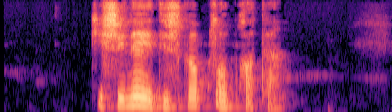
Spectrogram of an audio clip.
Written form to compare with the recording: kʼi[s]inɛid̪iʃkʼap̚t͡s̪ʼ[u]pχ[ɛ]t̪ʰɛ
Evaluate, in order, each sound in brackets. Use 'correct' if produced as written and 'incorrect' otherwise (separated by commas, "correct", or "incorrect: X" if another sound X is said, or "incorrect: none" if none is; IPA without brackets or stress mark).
incorrect: ʃ, incorrect: ɔ, incorrect: a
